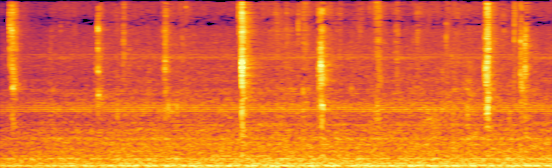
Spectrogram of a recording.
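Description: Close-miked chewing of king crab meat, with about half a dozen sharp, wet mouth clicks and lip smacks, over a steady low hum.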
